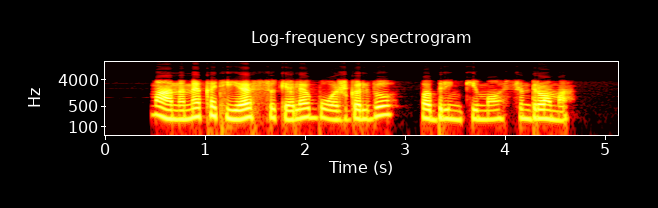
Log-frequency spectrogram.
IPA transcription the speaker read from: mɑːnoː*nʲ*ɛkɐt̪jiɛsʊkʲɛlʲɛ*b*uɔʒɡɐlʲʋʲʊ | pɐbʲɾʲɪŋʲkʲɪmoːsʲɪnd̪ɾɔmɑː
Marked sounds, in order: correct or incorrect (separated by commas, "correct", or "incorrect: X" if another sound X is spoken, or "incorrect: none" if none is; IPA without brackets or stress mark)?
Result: incorrect: mʲ, correct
